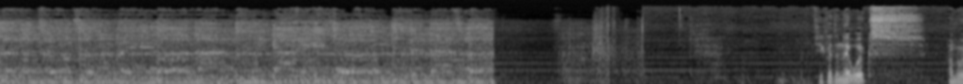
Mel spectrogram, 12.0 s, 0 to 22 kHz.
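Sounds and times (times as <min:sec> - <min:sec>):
song on car radio: 0:00.0 - 0:07.2.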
